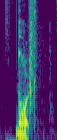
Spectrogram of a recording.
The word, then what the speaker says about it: Newark: Newark. – Newark. – N-O-R-K. – N-O-R-K. – Newark. – And that's how you say Newark. – That's how they say Newark. – Yeah, we say it one syllable.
